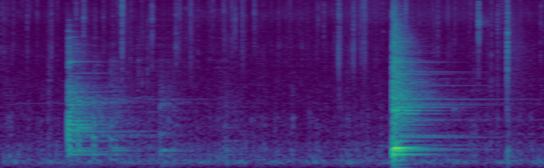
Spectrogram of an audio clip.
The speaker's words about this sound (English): Darling, that sounded like one of my pots. You're not making me soup, right?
